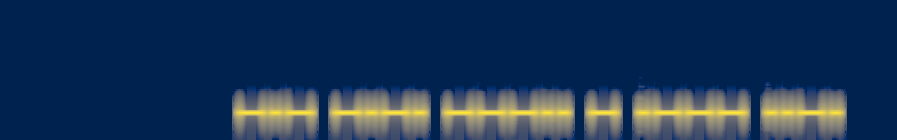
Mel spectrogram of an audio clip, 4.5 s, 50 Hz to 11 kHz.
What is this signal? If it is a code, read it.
Morse code, heard as a keyed tone, about 29 wpm, 700 Hz. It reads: KC8TJF
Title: USA Call Signs - 6 Characters - 30wpm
